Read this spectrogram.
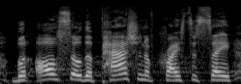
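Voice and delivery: normal talking voice

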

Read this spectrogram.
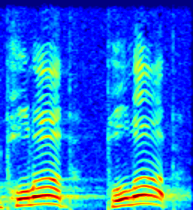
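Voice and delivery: mock automated cockpit alarm; mechanical voice. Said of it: "in the mechanical voice".

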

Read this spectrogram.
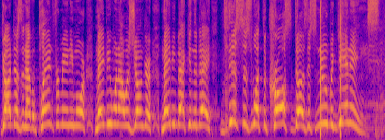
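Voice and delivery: loud, high preaching cry; full-force preaching. Acted. Preacher shouting to the congregation about the cross. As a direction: preach it out to the whole room.

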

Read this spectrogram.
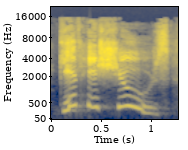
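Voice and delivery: high, loud, slow command; mother yelling. Retold or imitated. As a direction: drag out the order. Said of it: "his mother the whole time is yelling".

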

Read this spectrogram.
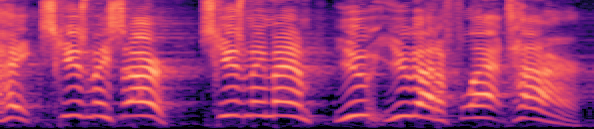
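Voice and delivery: urgent but polite shout-out; calling out. Acted. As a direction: call over to someone in the next car. Acts out hailing a driver.

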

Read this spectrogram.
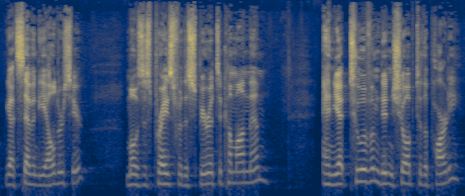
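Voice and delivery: ordinary talk, nothing marked

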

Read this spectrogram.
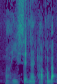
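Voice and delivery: low, hushed, fast aside as an objector; quick, quiet mock complaint; mimicked grumbler. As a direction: mimic a listener grumbling under their breath.

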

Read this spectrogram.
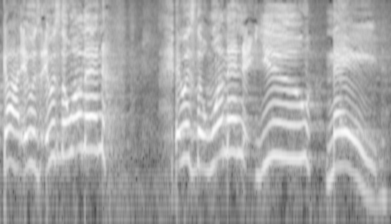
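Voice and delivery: high, loud whining excuse, dragging out "woman"; whiny Adam excuse. Acted. Adam excusing himself to God, a high loud whine. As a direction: plead your case in a high, pleading whine.

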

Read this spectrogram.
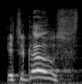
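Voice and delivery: high, loud frightened cry; terrified disciples on the lake, crying out loud and high; cried out in fear. Retold or imitated. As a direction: yell it like you've seen a ghost. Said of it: "cried out in fear".

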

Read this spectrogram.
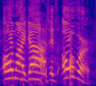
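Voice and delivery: ordinary delivery

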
